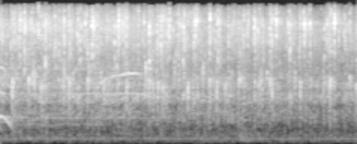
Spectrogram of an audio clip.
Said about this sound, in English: Would you give her another big round of applause?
